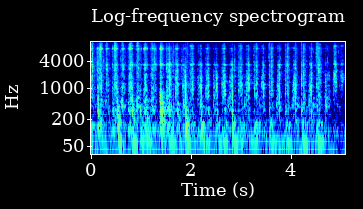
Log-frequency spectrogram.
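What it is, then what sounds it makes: Leather work boot. A hand-held metal scraper or knife blade is scraped along the lather-covered upper of a brown leather lace-up work boot worn on a foot, while the other hand steadies the boot. The result is a quiet, continuous run of soft rasping strokes, about three per second, with a low, muffled body and short, dry scrapes.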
